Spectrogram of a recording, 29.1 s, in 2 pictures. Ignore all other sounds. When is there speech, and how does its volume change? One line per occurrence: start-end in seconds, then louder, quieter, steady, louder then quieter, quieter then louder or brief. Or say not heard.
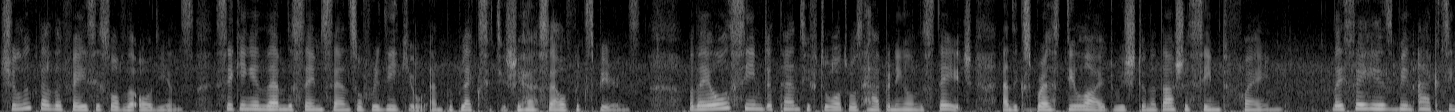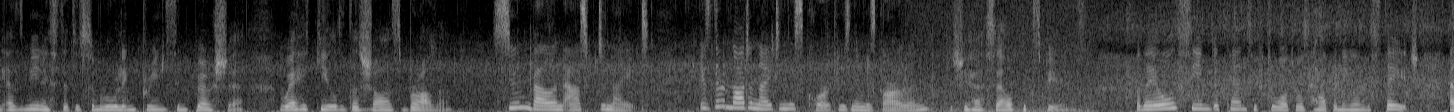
0.0-29.0 steady.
